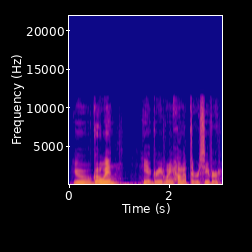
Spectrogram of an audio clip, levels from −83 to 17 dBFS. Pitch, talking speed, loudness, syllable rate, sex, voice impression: 110 Hz, 215 wpm, -18 LUFS, 5.6 syllables/s, male, very masculine, middle-aged, thick, slightly muffled, fluent, unique, slightly intense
